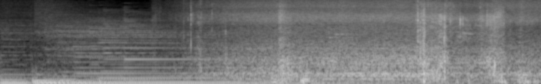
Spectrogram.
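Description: Background music fading out in the first second and a half, then a colony of honey bees buzzing around exposed comb, with a few sharp clicks and knocks.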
